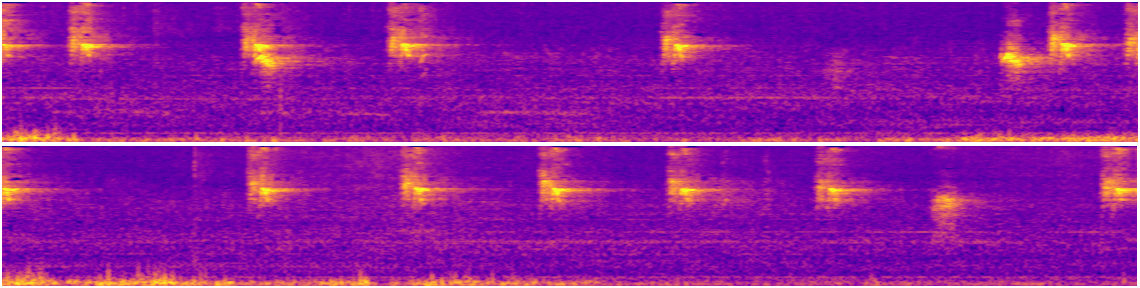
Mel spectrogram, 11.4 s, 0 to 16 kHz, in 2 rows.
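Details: Two Russet sparrows in Baihe District, Tainan, on 8 March 2022, giving bright, clipped chirps in quick irregular series, about four per second at times, over a steady low rumble of traffic.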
